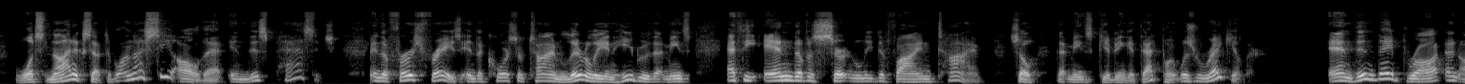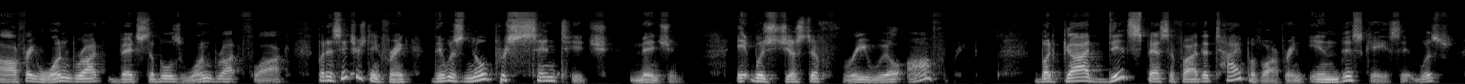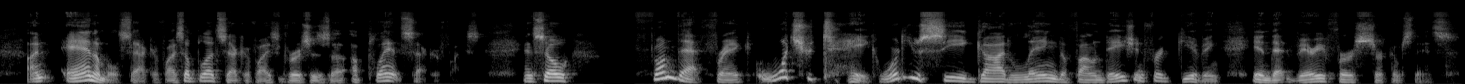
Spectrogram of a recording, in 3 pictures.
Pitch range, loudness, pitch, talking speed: 120-170 Hz, -25 LUFS, 140 Hz, 160 wpm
